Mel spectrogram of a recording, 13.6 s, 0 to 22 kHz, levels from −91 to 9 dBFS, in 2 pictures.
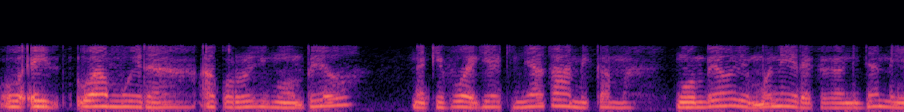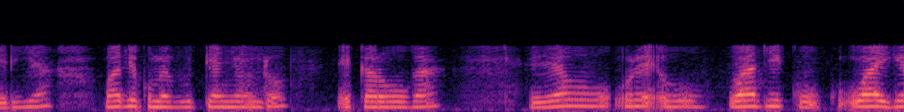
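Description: Throughout the speech, the sound is rough, grainy and noisy, with nothing above about 4.1 kHz, giving a narrowband, telephone-like dullness. The likely cause is heavy Opus compression in its music (CELT) mode at a very low bitrate, around 8 kbps, filling starved bands with noise.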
